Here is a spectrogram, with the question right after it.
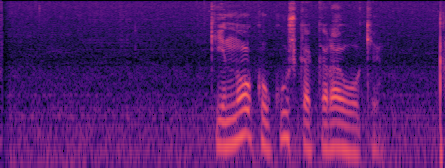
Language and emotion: Russian, neutral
